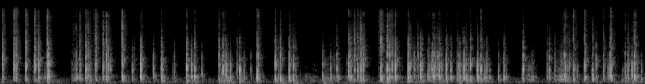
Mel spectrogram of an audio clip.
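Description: Fingernails scratch fast and aggressively across folded, thick beige woven cotton canvas cloth. Dense bursts of dry, rasping scrapes follow one another in a rapid, uneven rhythm, with brief pauses between clusters.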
